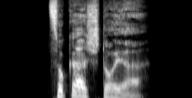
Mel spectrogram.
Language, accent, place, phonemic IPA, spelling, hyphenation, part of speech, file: German, Germany, Berlin, /ˈt͡sʊkɐˌʃtɔɪ̯ɐ/, Zuckersteuer, Zu‧cker‧steu‧er, noun, De-Zuckersteuer.ogg
- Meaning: sugar tax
